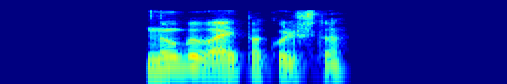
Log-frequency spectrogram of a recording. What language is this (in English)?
Belarusian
